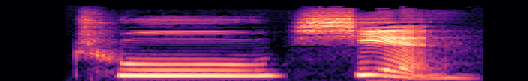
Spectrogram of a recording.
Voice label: "chu1xian4", Chinese

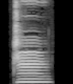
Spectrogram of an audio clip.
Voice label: "zhi1", chinese

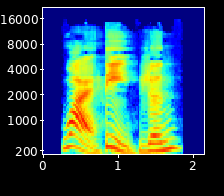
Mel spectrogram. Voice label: "waidiren", Chinese

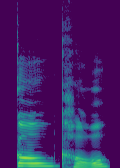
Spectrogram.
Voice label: "gou kou", chinese

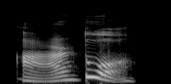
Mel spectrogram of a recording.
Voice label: "er3duo5", Chinese

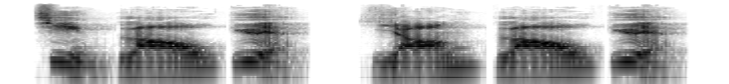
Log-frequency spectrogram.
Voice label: "jinglaoyuan yanglaoyuan", Chinese

